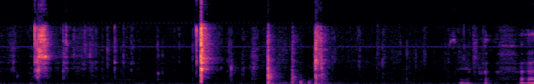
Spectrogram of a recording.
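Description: A desktop Scotch tape dispenser being handled on a craft table: tape pulled off and torn on the cutter, with a few sharp clicks and knocks, the strongest about a second and a half in and a quick run around two seconds.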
